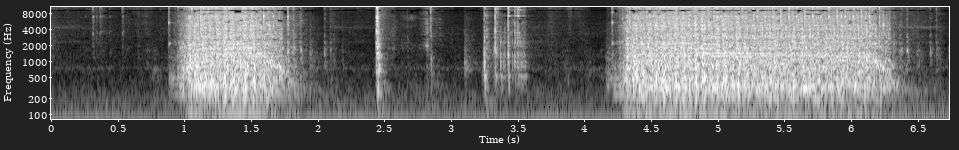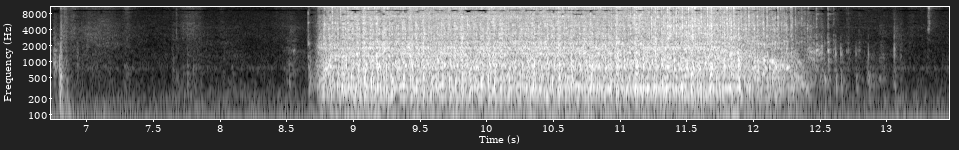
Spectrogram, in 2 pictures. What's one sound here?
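A serger machine runs in short bursts, stitching rapidly.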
